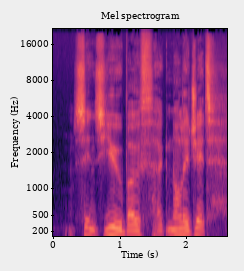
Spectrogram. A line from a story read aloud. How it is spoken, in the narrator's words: sighed Socrates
